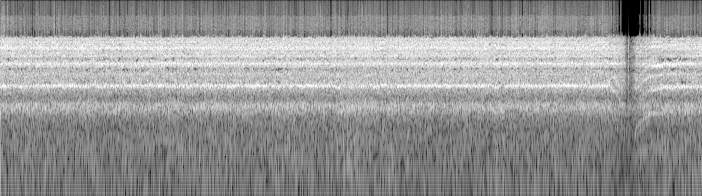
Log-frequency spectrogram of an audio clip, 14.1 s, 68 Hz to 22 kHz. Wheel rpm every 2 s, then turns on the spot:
230, 230, 230, 230, 230, 210, 190.
none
